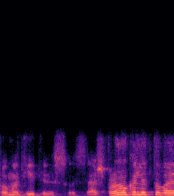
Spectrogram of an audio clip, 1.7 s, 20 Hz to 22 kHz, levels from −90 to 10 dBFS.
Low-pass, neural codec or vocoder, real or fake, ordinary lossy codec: 7.2 kHz; none; real; Opus, 16 kbps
